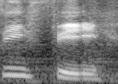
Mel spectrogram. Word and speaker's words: Syfy: Syfy. That's an easy one. What character from Dragon Con? Only 3/4 a point though. You muttered. See, it's weird. It's so Sorry, weird. it's pronounced Syfy.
